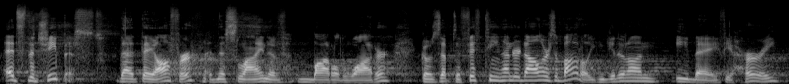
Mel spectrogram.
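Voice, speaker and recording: Speaking fairly quickly with few pauses, a pastor delivers a sermon into a pulpit microphone, his mid-range voice expressive. The talk moves from conversational joking to emphatic appeals, with a long hall reverb from the church sanctuary.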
